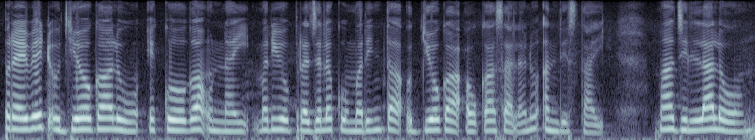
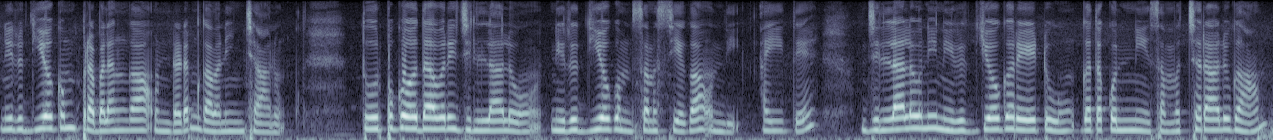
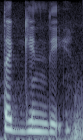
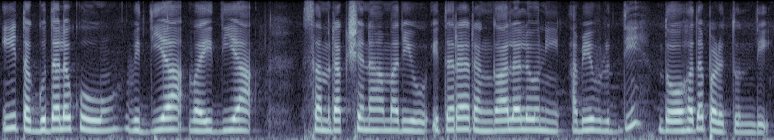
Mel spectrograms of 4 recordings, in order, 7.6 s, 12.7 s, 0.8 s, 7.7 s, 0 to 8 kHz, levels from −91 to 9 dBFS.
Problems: background conversations at intervals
